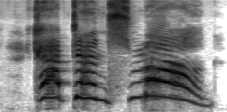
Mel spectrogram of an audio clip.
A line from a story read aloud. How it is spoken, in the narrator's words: Angrily, yelled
